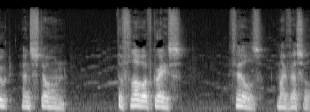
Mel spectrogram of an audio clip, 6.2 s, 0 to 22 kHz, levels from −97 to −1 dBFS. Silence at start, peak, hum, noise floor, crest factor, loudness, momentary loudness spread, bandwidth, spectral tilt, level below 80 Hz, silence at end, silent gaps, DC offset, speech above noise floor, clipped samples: 0 s; -2 dBFS; none; -59 dBFS; 20 dB; -21 LUFS; 16 LU; 16 kHz; -6 dB/octave; -64 dBFS; 0 s; none; under 0.1%; 39 dB; under 0.1%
